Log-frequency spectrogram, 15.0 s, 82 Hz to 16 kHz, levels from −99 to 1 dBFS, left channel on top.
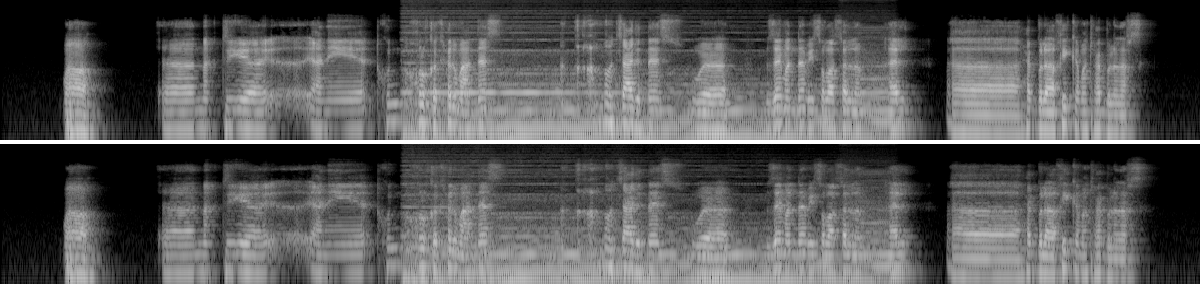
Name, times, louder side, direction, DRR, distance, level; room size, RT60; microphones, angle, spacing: voice 1, 0.8-1.1 2.0-6.2 7.0-9.1 9.6-11.3 11.8-14.3, left 4 dB, 50° left, 9 dB, 0.6 m, -30 dB
sound 1, 5.0-11.2, left 1 dB, 70° left, 2.9 m, -34 dB
7.5 x 3.2 x 5.1 m, 0.39 s
head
